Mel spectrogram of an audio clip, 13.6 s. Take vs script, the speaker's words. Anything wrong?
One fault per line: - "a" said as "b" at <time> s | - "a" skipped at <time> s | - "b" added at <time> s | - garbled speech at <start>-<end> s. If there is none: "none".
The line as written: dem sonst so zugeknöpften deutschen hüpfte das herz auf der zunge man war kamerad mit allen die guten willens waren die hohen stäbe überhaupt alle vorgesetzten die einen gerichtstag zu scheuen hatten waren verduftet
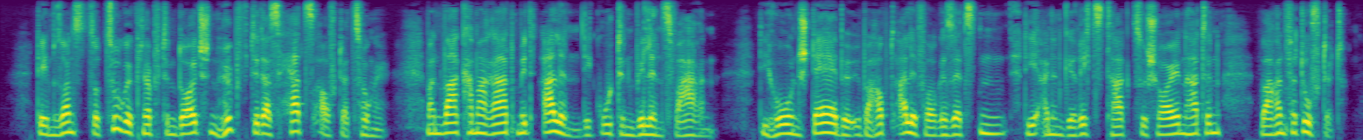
none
